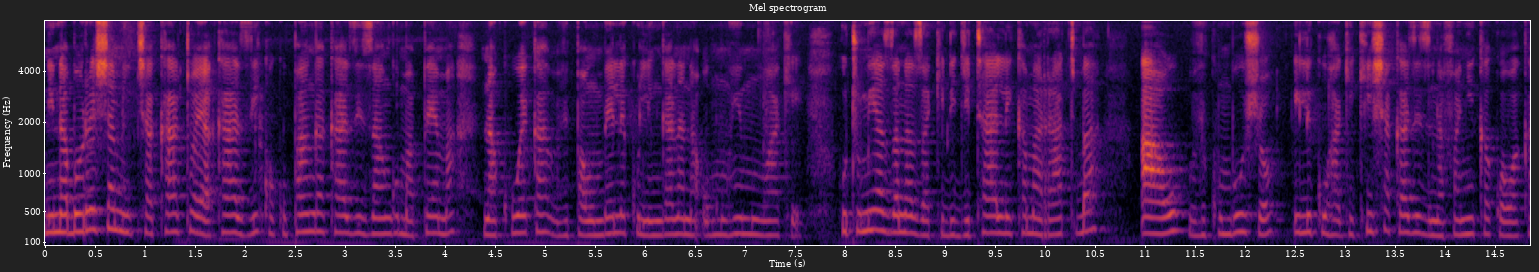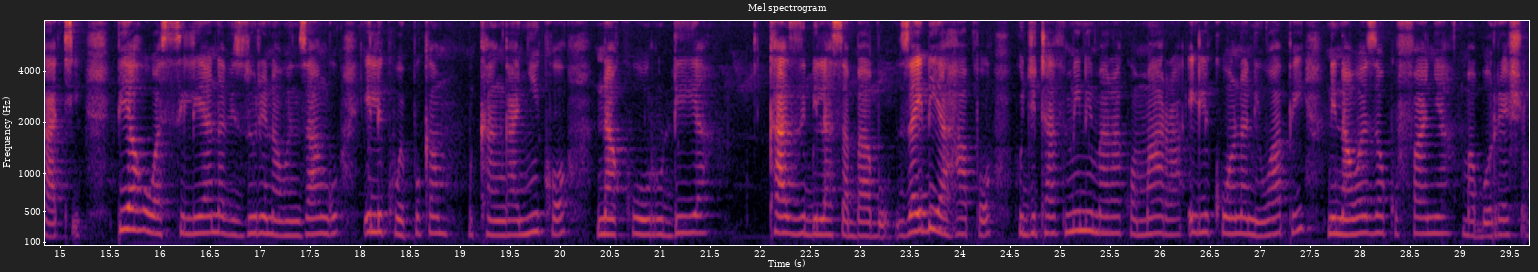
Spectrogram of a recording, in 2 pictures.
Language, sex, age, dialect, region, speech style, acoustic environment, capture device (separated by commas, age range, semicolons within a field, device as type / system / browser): Swahili, female, 18-24, Kenya - Nairobi Sheng-influenced, Kenya, focused, silence, desktop / Windows / Chrome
